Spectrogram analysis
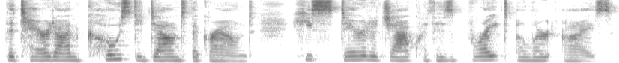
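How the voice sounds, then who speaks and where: Low-voiced woman reading a children's story. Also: slow pace, a bit bright. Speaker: storybook reader. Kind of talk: expressive children's audiobook narration.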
